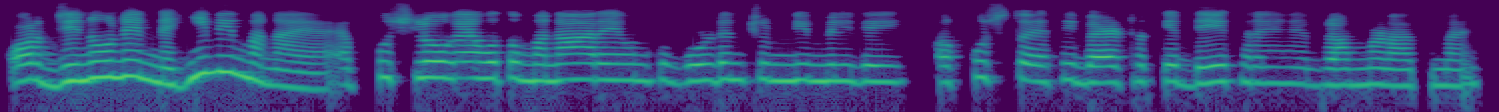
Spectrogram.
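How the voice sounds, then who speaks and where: A woman's voice: a little high, fairly even intonation, a little fast, hardly any pauses, no room sound. Woman leading a spiritual class, lo-fi. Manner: explanatory, asks the listeners rhetorical questions. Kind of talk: spiritual class with guided visualization. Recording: dull lo-fi dry recording.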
